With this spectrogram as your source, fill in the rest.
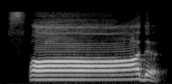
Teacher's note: জিহ্বার আগা সামনের নিচে দুই দাঁতের পেট ও আগার সাথে লাগিয়ে একটু মোটা আওয়াজে উচ্চারণ করব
